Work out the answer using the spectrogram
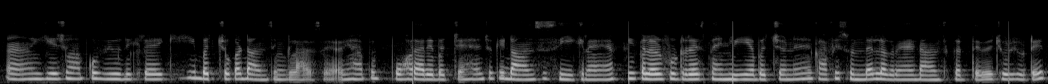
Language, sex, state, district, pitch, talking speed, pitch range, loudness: Hindi, female, Uttarakhand, Uttarkashi, 240 Hz, 250 wpm, 230-255 Hz, -25 LUFS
